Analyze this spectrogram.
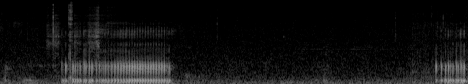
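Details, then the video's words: At home, female dog Marimo snores boldly and companion dog Daigoro more softly; a sniffing intake leads into one long, droning snore, then quiet breathing before the next snore begins. "可愛いイビキ snore"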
